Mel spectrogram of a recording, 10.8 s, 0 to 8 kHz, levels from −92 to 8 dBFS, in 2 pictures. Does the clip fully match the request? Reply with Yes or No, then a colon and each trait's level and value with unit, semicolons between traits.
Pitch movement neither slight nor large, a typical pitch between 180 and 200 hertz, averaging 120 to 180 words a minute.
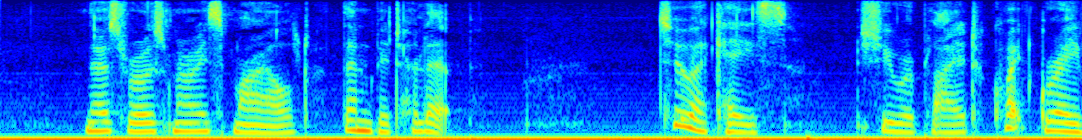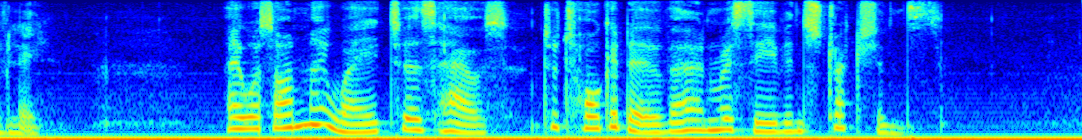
Yes: average, 4.8 semitones; high, 190 Hz; average, 160 wpm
